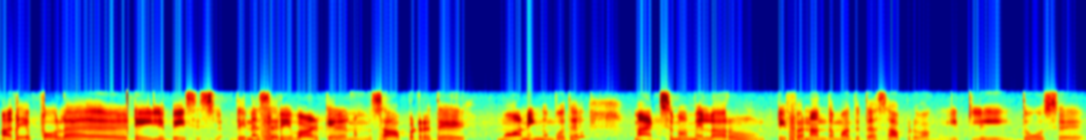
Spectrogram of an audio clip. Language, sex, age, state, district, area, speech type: Tamil, female, 30-45, Tamil Nadu, Viluppuram, rural, spontaneous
